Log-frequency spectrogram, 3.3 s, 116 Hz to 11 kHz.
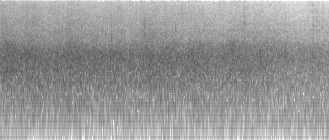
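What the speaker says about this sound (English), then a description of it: "Je vous invite à les applaudir" An audience at the opening ceremony of the 26th Abu Dhabi World Road Congress applauds, a dense, steady wash of many hands clapping in a large hall, fading slightly toward the end.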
